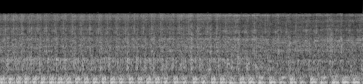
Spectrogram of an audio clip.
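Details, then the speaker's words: Honda TRX300EX single, formerly seized, running on PZ27 carburetor via adapter, idle turned down; smooth steady idle thump, no top-end ticking or timing chain rattle; normal idle. "the idol is down yeah it sounds good no timing chain choices no dad's down so I think I think we're all good"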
